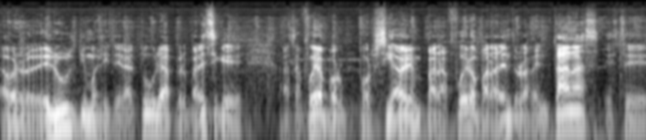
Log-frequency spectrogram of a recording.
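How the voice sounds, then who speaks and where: A man speaks at a very fast pace with a very deep, low pitch. His voice shows vocal fry and very wide pitch swings. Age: 60s. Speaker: radio host. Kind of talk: radio interview.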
